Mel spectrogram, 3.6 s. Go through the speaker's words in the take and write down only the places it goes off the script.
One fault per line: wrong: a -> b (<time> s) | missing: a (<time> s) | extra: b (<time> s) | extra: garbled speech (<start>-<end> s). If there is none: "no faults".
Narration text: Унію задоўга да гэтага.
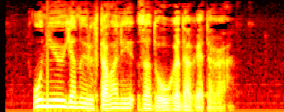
extra: яны рыхтавалі (0.9 s)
